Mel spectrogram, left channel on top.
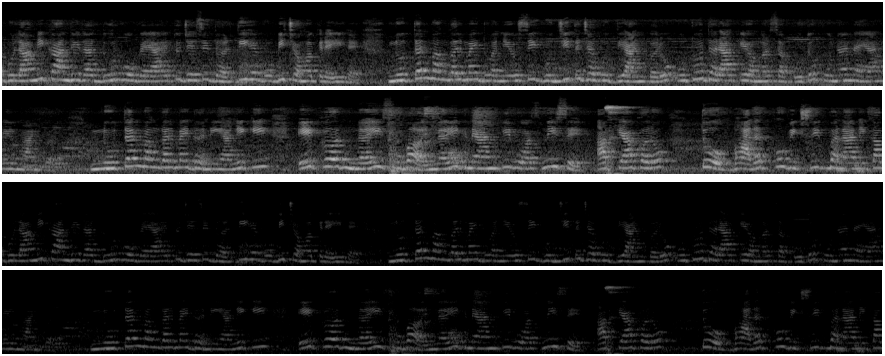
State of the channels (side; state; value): right; quieter; 20.1 dB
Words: गुलामी का अंधेरा दूर हो गया है, तो जैसे धरती है वो भी चमक रही है। नूतन मंगलमय ध्वनियों से गुंजित जब उद्यान करो, उठो धरा के अमर सपूतो पुनः नया निर्माण करो। नूतन मंगलमय ध्वनि यानी कि एक नई सुबह नई ज्ञान की रोशनी से आप क्या करो, तो भारत को विकसित बनाने का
